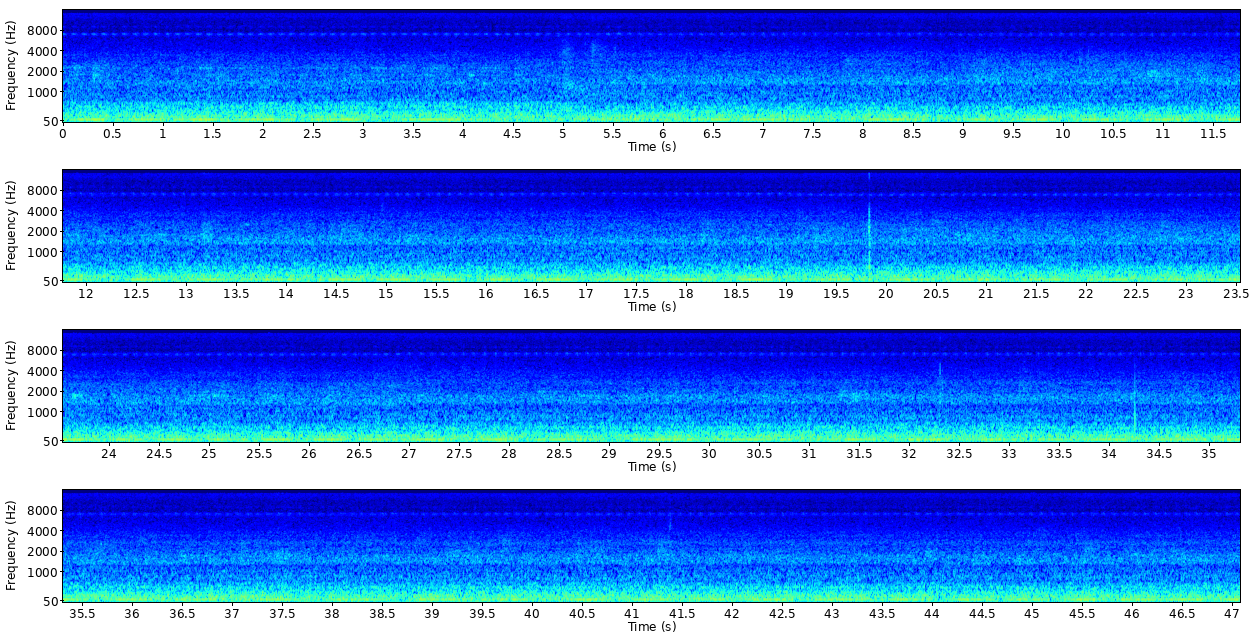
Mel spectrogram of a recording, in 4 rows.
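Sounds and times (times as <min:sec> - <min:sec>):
faint steady hiss: 0:00.0 - 0:47.0.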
